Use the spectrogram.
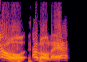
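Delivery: put-on British accent. Describing greeting a guest's action figure, the speaker puts on a british accent. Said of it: "I give you like an accent for no reason".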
